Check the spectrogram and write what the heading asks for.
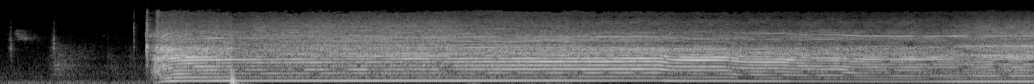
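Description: DeWalt cordless random orbit sander switched on about a second and a half in and running free with no sandpaper on its pad, a steady motor whine. Around seven seconds in its pitch steps down as the variable-speed dial is turned to a lower setting.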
